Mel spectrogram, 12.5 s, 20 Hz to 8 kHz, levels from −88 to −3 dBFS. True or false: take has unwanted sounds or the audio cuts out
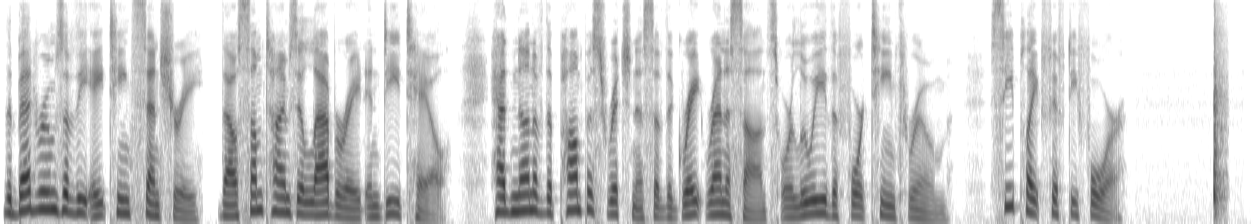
true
